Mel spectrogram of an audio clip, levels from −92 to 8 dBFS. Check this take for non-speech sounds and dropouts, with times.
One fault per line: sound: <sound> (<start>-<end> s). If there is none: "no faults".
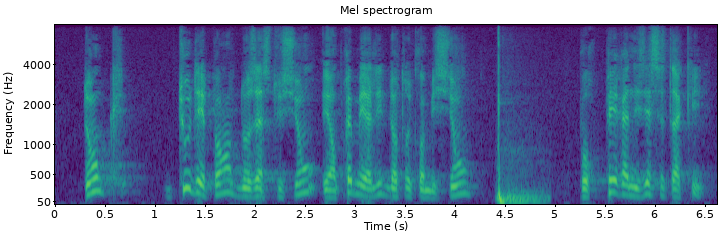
sound: thud (4.4-5.0 s)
